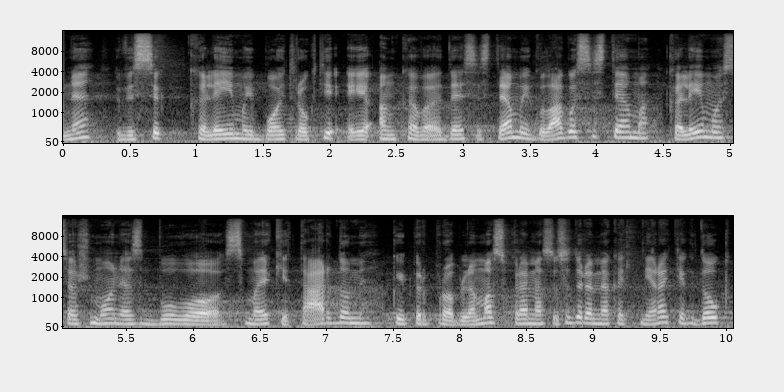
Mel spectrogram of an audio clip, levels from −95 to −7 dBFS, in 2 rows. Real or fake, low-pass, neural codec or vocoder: real; 14.4 kHz; none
